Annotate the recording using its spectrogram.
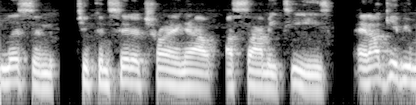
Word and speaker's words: ASAMI: And I should say it's spelled ASAMI, but it sounds like there's an H there between the with the S. So it's like ASAMI Teas.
